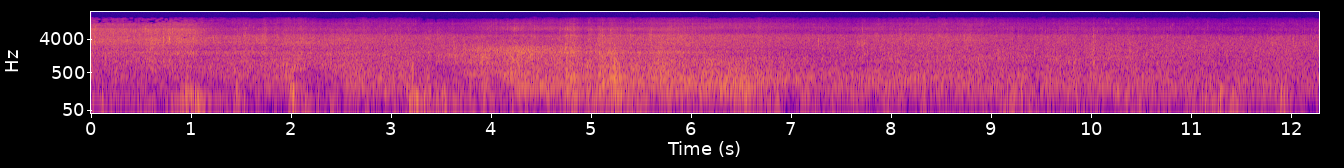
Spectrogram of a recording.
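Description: Strong northeasterly wind buffeting the microphone over the wash of surf, a steady rushing noise that swells about four seconds in.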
